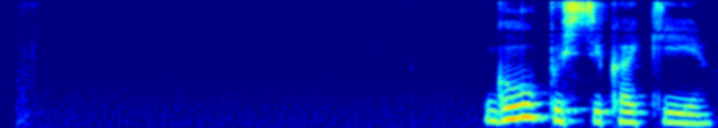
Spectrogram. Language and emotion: Russian, neutral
